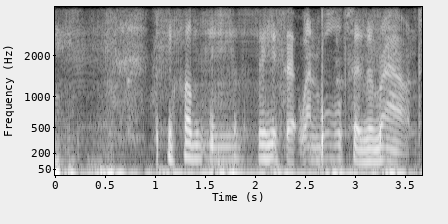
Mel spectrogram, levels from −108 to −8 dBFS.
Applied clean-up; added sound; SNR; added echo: neural separator model SepFormer WHAM!.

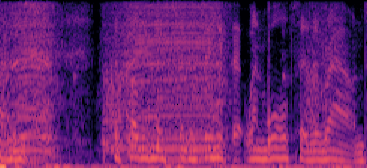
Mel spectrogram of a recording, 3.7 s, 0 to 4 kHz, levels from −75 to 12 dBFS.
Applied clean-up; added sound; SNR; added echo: none; Engine / Mechanisms + Walk, footsteps; 1 dB; none.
